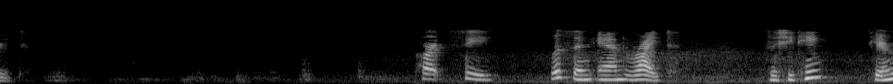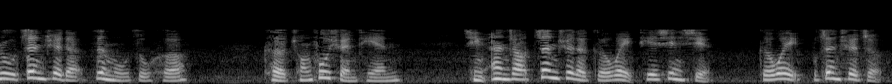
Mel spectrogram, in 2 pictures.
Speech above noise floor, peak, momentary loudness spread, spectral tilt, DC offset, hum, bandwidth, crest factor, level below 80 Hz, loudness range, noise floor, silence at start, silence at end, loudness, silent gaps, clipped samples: 46 dB; -4 dBFS; 11 LU; -10.5 dB/octave; under 0.1%; none; 5.4 kHz; 20 dB; -64 dBFS; 8 LU; -68 dBFS; 0 s; 0.1 s; -22 LUFS; none; under 0.1%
